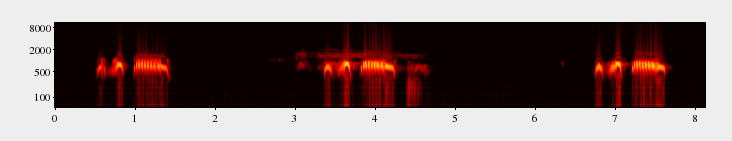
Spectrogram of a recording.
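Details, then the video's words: Decoy spotted dove kept to lure wild doves, giving three short clustered coo bursts about three seconds apart, each a quick double note rolling into a fuller hollow note. "Chim Cu Mồi gấy kích bổi hiệu quả 100%/ cu gay kich boi nhanh noi gù"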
